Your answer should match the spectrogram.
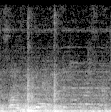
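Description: Indistinct voices over a steady low hum, with two dull thumps about half a second apart.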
